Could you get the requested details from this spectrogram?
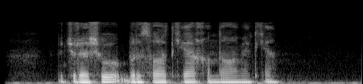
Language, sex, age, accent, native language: Uzbek, male, 18-24, Farg'ona, Uzbek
